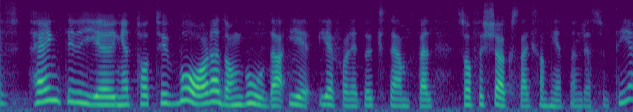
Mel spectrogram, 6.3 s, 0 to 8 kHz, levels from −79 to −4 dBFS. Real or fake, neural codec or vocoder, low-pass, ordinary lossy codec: fake; codec, 16 kHz, about 1 kbps, DyCAST, with the encoder's durations; none; none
